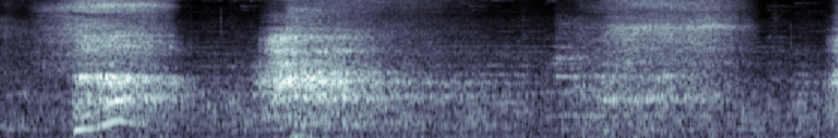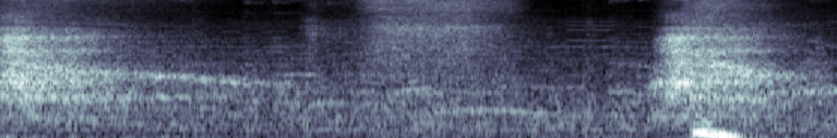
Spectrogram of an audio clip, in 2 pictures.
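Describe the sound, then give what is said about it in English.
Slow, deep breaths are taken together to calm down, six long, breathy swells that rise and fade in an even, unhurried rhythm, with no talking. “I stop and take a big, deep breath. Maybe we can do that? We can try.”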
